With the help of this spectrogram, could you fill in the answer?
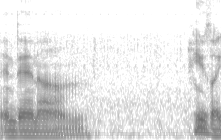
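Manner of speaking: normal talking voice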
